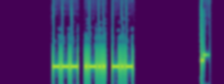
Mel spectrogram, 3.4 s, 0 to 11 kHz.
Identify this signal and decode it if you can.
Morse code, heard as a keyed tone, about 36 wpm, 700 Hz. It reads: OLK
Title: Multi-letter Phonemes Quick Fire 35wpm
